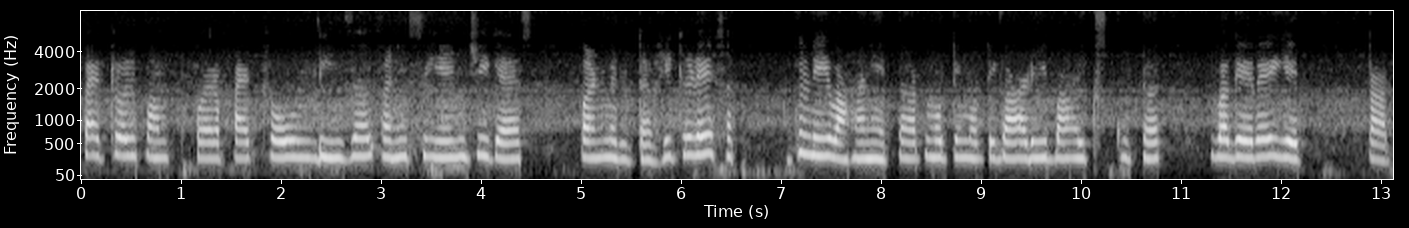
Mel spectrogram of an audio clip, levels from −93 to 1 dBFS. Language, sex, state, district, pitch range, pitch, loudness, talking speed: Marathi, female, Maharashtra, Chandrapur, 260-290 Hz, 275 Hz, -20 LUFS, 110 wpm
